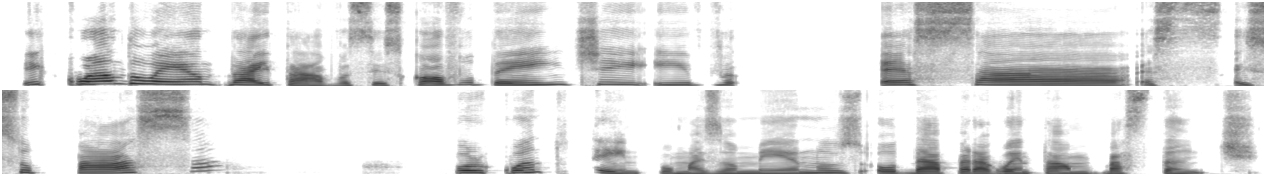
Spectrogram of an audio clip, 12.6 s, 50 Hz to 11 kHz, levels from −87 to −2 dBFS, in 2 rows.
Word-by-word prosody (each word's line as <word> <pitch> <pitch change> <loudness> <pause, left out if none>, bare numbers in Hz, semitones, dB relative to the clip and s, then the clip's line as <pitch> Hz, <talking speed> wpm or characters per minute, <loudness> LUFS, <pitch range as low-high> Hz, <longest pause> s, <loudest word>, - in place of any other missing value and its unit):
E 325 - -3
quando 370 +4 +7
en 325 -1 +4
daí 255 -1 +5
tá, 200 -7 0
você 200 +5 -7
escova 235 +4 0
o 275 - -9
dente 270 +4 -2
e 255 0 -5
v 240 +1 -9 0.7
essa 235 -4 +1
ess 225 - -10
isso 235 +6 -3 0.2
passa 245 - +1 1.3
por 270 0 +5
quanto 300 +4 0 0.2
tempo 195 -1 -5
mais 190 0 -6
ou 190 - -4
menos, 205 +6 -4
ou 230 0 0
dá 220 0 +5
pra 220 0 +1
aguentar 210 -1 0
um 205 0 -5
bastante? 200 -4 -6
235 Hz, 130 wpm, -25 LUFS, 210-270 Hz, 1.3 s, quando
